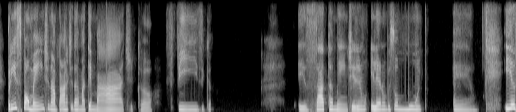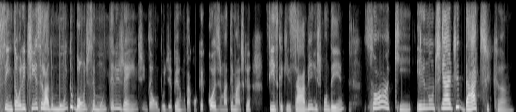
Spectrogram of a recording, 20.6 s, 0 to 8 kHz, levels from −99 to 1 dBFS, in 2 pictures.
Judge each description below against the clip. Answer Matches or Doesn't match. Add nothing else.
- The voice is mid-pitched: Doesn't match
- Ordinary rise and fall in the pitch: Matches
